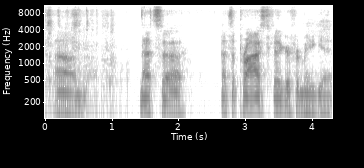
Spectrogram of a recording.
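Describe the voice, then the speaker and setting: A man talks at a fairly slow pace in a Tennessee accent. His pitch varies ordinarily. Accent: Southern US (Tennessee). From US South, Tennessee. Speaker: wrestling vlogger. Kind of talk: casual unboxing vlog.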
